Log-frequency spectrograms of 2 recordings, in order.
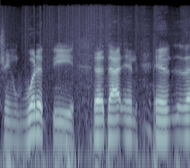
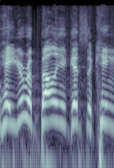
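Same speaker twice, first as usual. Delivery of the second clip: accusing opponents; 8 semitones higher, 7 dB louder than usual. Retold or imitated. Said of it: "are all saying".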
